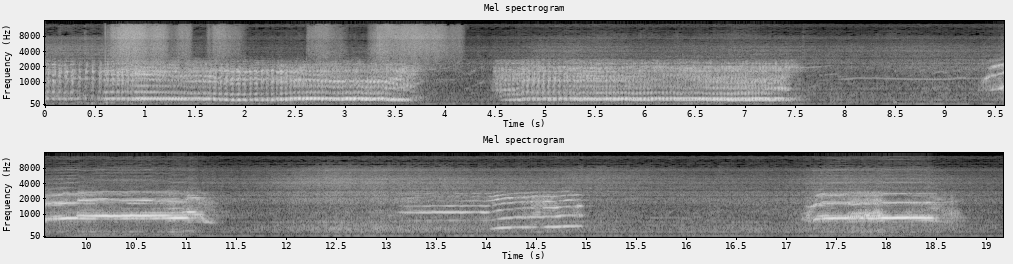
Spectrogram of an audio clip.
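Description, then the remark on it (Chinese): Whale song: two long, low, droning moans followed by three shorter, higher calls that rise and bend in pitch, each separated by brief pauses, with no one talking. “我们先听，嗯，我刚刚说的鲸鱼的声音。”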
